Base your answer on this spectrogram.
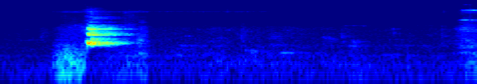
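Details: Saint Bernard dog locked alone in a room, giving a single short, loud, harmonic bark that breaks off quickly into silence, with a faint voice at the end.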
